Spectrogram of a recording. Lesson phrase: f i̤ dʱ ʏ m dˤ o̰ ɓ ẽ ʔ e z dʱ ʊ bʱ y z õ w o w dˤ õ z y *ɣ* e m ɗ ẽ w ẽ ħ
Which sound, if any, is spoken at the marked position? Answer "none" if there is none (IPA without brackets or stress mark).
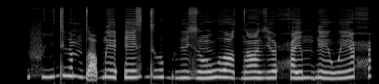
ħ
